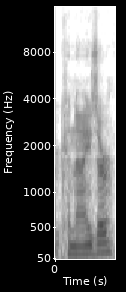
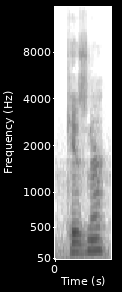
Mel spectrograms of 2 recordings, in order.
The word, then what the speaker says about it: Knizner: And then Andrew Knizner or Kisner, Andrew Kisner. I think the N is silent.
